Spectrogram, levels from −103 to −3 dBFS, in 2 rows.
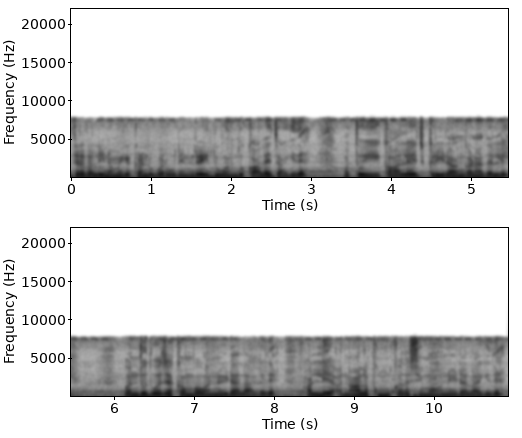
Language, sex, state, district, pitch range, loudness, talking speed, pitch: Kannada, female, Karnataka, Dharwad, 200-220 Hz, -16 LUFS, 120 wpm, 210 Hz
